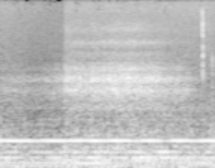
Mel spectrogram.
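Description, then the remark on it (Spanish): A slow, steady, deep relaxed breath drawn in through the nose during a guided relaxation exercise, a soft airy hiss that swells and holds for about a second over a quiet, constant hum. “Toma otra respiración relajadamente profunda. Inhala aire por la nariz.”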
